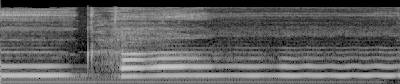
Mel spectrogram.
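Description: Background song: a voice holds two long notes without words over a low, steady accompaniment, with a short break about half a second in.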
